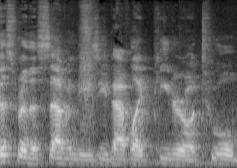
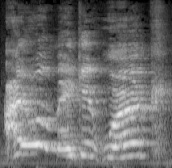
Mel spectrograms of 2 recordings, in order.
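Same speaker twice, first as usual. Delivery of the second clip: slow, high, loud hammy yell; mock yell; 7 dB louder, slower than usual. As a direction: bellow it like an overacting villain. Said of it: "He's like".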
